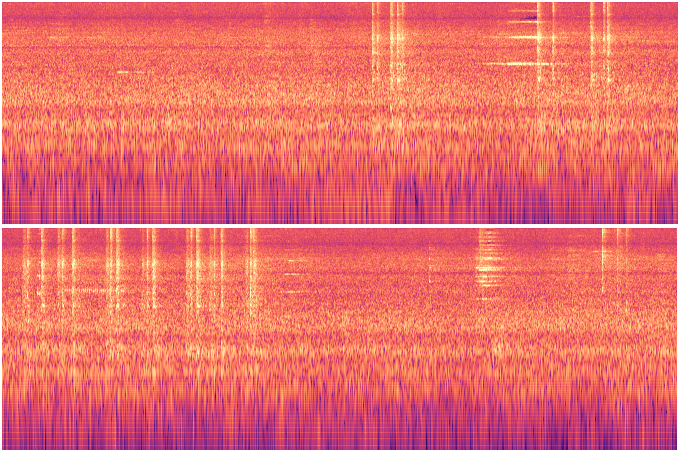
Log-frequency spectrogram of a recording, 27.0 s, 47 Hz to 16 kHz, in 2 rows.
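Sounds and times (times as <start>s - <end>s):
high squeal: 9.6s - 11.0s.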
